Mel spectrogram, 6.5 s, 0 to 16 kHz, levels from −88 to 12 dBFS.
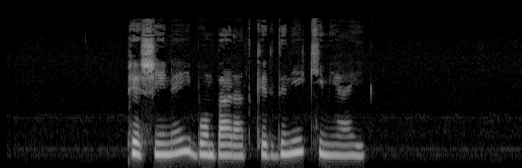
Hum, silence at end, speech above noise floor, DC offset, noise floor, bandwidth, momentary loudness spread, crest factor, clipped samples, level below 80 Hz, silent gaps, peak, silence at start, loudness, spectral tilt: none; 2 s; 41 dB; under 0.1%; -69 dBFS; 11.5 kHz; 11 LU; 20 dB; under 0.1%; -82 dBFS; none; -10 dBFS; 1.6 s; -28 LUFS; -4 dB/octave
